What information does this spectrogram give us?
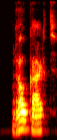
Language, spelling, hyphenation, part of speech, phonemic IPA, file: Dutch, rouwkaart, rouw‧kaart, noun, /ˈrɑu̯.kaːrt/, Nl-rouwkaart.ogg
- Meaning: mourning card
